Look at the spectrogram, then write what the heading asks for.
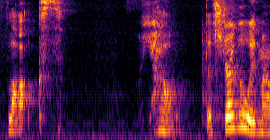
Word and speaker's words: phlox: thought that they were pink, and they're actually pronounced phlox.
